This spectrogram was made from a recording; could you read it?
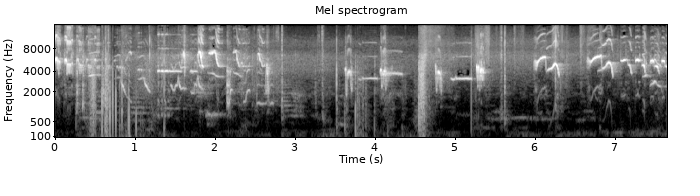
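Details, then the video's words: Lesser shortwing (jongkangan/cingcoang coklat) pours out a fast, high, twittering song of varied whistles and trills with scarcely a pause, broken by a few sharp knocks and clicks. "Ocehan pedas burung jongkangan/cingcoang coklat"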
